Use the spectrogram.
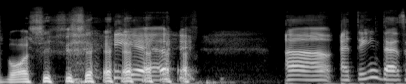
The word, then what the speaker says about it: Bossie: coming to the stage, Boosie V. And I was like, oh hell no, nah, but she corrected I that. Nah, my name's Bossy.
